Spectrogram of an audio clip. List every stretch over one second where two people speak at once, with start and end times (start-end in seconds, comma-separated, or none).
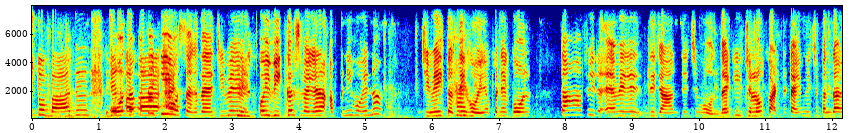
none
